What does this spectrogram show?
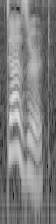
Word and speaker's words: desert: the correct answer is Desert I want to go to a desert and see what it really looks like where is the stress in this word on the first syllable since it is a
